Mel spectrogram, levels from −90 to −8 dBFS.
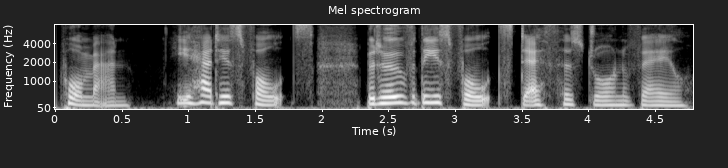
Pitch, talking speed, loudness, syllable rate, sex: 175 Hz, 190 wpm, -19 LUFS, 4.2 syllables/s, female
